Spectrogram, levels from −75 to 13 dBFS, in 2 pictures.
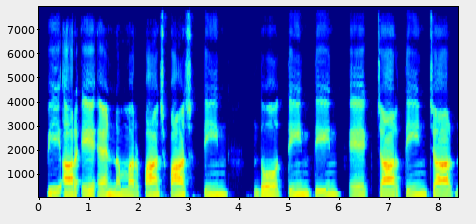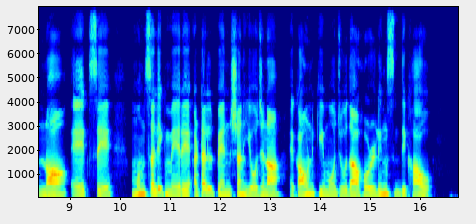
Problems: none marked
